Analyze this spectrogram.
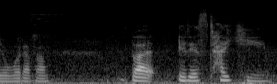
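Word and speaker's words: Tiche: or or TA or taii or whatever but it is taii it is Greek and she's related to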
